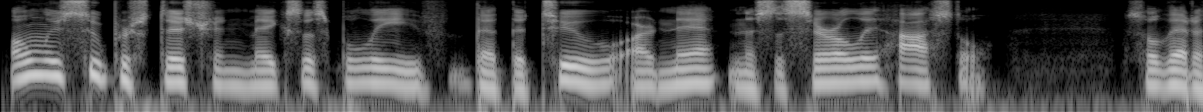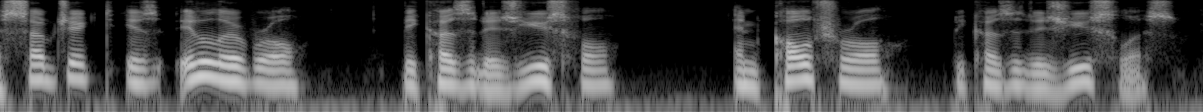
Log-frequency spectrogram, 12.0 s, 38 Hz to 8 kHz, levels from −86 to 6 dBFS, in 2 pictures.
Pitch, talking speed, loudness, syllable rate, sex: 150 Hz, 135 wpm, -21 LUFS, 5.6 syllables/s, female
